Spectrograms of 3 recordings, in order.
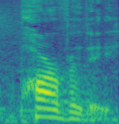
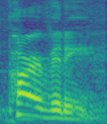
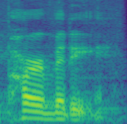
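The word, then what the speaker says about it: Parvati: many times good morning good morning poverty parvity so jeff got it wrong he was just saying it poverty party the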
